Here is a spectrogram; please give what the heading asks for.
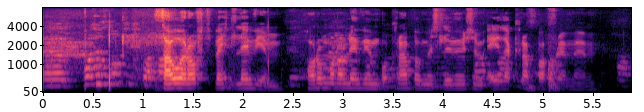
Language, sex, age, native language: Icelandic, male, 18-19, Icelandic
